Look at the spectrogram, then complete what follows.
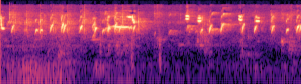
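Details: Goldfinch song used as a teaching and stimulus tape for songbirds: quick, tinkling, high twitters of about eight notes a second, a brief pause, then more liquid chirps and buzzy trills.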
